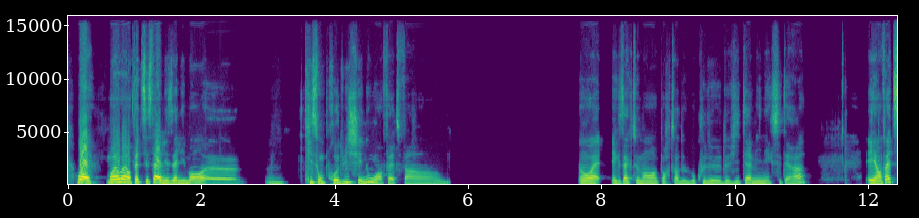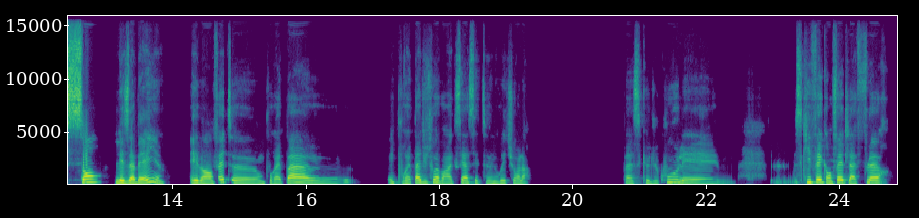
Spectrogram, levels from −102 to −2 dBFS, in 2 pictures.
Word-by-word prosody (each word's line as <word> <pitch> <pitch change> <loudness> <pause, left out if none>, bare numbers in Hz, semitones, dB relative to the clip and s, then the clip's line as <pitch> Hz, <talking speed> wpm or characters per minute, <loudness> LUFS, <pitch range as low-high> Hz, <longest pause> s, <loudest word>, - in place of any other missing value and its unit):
Ouais, 250 -5 +11 0.2
ouais, 265 +2 +8
ouais, 285 0 +9
en 250 - +8
fait, 270 +3 +4
c'est 235 - -2
ça 255 +1 +9
les 215 -2 0
aliments, 230 +4 +1
heu, 195 -2 -4 0.5
mmh, 205 -2 -11 0.3
qui 250 - -3
sont 230 -4 -1
produits 230 +2 +1
chez 255 -3 -3
nous, 285 +5 -1
en 185 - -3
fait, 190 0 -5
enfin 185 -1 -10 2.1
Ouais, 230 -2 +2 0.2
exactement, 220 +1 -3
hein, - - -8
porteur 210 0 -9
de 200 0 -9
beaucoup 210 +3 -10
de 210 -2 -4
de 200 +1 -8
vitamines 210 +2 -5
et 200 - -10
cetera 210 +4 -7 0.9
et 230 -1 +5
en 210 - +4
fait, 275 +4 +3
sans 290 +1 +3 0.2
les 210 -2 +3
abeilles 210 +8 +2 0.5
et 220 -1 +1
bah, 195 -1 0
en 190 - -2
fait, 260 +4 -4
heu, 195 -2 -6
on 195 0 -12
pourrait 195 -1 -10
pas, 235 +3 0
heu, 205 -1 -10 1.0
on 225 - -10
pourrait 205 -3 -10
pas 240 +4 +1
du 225 -3 -9
tout 255 +4 -4
avoir 215 -5 -3
accès 195 +5 -8
à 230 - -2
cette, 215 -2 -15
heu, 200 - -11
nourriture-là 205 +1 -10 1.4
parce 215 -3 -12
que 210 - -12
du 190 -1 -14
coup 260 +4 -6
les 185 - -9 0.8
le - - -28 0.2
ce - - -15
qui 250 - 0
fait 265 +1 +4
qu'en 230 -3 -3
fait 240 +3 0
la 200 -2 -2
fleur, 240 +4 -2
215 Hz, 165 wpm, -20 LUFS, 200-240 Hz, 2.1 s, Ouais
